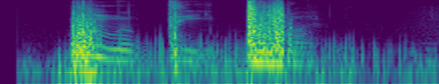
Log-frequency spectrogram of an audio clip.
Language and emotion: Russian, angry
